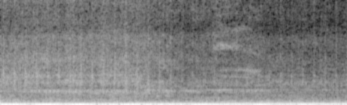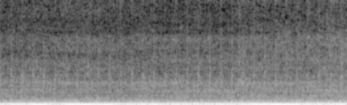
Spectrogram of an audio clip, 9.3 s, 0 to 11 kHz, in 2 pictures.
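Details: 1999 Camaro V6 (4th-gen F-body) at idle right after installing a 10-row oil cooler, oil pressure reported fine with no leaks; even, steady low rumble with no ticking, knocking or misses, running smoothly: normal idle.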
